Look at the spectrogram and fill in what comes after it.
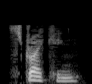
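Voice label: "striking", British English; Design and innovation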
